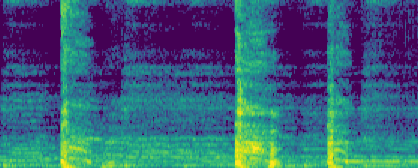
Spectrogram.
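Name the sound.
coughing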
